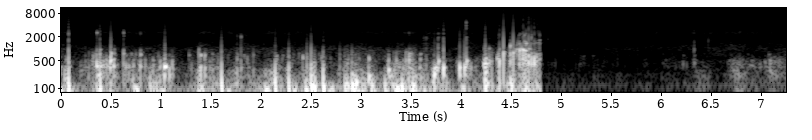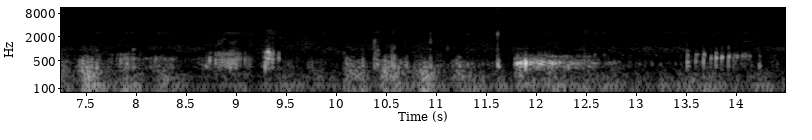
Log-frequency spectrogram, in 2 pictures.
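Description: Loud rumbling at first, then softer intermittent gurgles and bubbling; active bowel sounds of a bloated, digesting stomach.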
